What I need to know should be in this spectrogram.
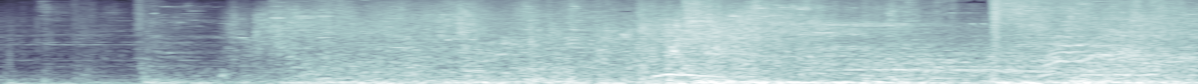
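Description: Game spell effects whoosh, crackle and blast in a busy fight.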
